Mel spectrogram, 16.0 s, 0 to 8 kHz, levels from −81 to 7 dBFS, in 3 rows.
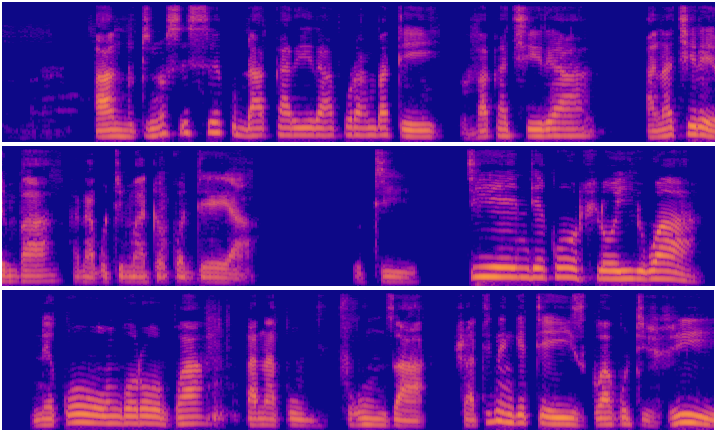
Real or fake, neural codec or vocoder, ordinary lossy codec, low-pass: real; none; Opus, 64 kbps; 7.2 kHz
